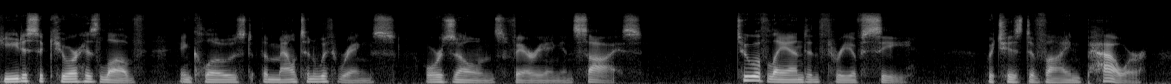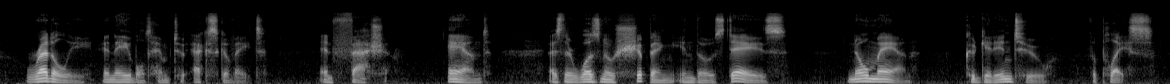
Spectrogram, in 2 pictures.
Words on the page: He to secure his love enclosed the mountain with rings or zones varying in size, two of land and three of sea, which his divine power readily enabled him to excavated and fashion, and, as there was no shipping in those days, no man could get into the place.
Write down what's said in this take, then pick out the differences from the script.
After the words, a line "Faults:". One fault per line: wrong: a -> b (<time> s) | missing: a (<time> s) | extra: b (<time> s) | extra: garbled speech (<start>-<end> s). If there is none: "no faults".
He to secure his love enclosed the mountain with rings or zones varying in size, two of land and three of sea, which his divine power readily enabled him to excavate and fashion, and, as there was no shipping in those days, no man could get into the place.
Faults:
wrong: excavated -> excavate (13.7 s)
